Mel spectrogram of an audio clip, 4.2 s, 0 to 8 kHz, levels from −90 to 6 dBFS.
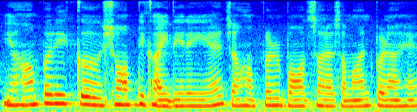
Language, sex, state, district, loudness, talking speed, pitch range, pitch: Hindi, female, Himachal Pradesh, Shimla, -13 LUFS, 200 wpm, 170-210 Hz, 180 Hz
